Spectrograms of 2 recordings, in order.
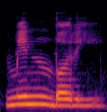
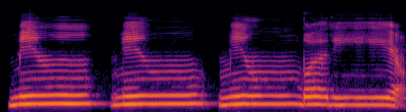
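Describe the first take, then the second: First: मिन बरी with a crisp, clear न and no nasal hold; wrong clear reading. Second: मिन held with a hidden, nasal two-count न before बरी; ikhfa with ghunna. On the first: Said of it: "ऐसे नहीं पढ़ना". (मिन बरी को साफ़ न के साथ, ग़लत तरीक़ा) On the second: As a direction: hide the न of मिन in a nasal hum. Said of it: "दो काउंट गुन्ना करना है और छुपाना है". (मिन का न छुपाकर, दो काउंट गुन्ना) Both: Shown as a demonstration.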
